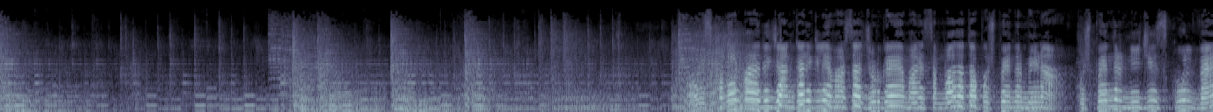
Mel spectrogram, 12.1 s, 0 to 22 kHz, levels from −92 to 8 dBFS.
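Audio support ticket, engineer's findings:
Harsh metallic buzz across the whole clip, level pumping around 300 times a second, dips about 60 dB deep. Overlap-add ripple in the frame resynthesis stage: window overlap not summing to constant gain, so level swings once per frame.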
